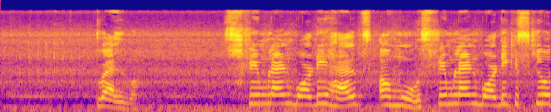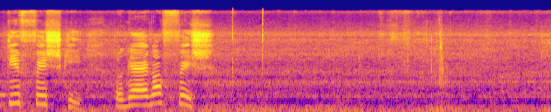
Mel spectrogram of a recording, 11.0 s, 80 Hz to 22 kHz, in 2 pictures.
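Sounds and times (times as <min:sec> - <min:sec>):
low background rumble: 0:00.0 - 0:11.0
paper rustle: 0:09.3 - 0:10.1.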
